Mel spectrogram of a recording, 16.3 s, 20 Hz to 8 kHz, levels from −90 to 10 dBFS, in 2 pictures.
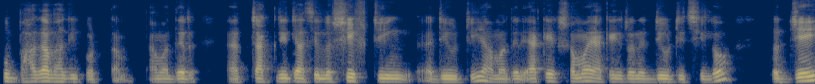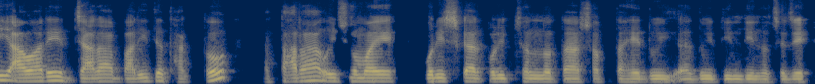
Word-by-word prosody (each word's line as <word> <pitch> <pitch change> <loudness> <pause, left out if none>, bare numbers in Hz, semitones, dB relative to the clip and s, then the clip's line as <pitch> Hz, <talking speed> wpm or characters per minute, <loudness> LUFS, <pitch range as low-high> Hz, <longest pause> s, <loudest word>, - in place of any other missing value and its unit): খুব 130 - -1 0.2
ভাগাভাগি 115 -2 +1
করতাম। 100 -1 -9 0.3
আমাদের 105 +1 0 0.7
চাকরিটা 115 +1 +2
ছিল 115 -1 +2 0.2
শিফটিং 125 -3 +2 0.5
ডিউটি 105 +1 -1 0.2
আমাদের 105 0 -2 0.2
একেক 120 +2 -2
সময় 125 +3 +1
একেক 110 +2 -4
জনের 110 -1 -1
ডিউটি 105 -1 0
ছিল। 100 -1 -7 0.6
তো - - -3 0.2
যেই 140 +4 +8 0.2
আওয়ার 125 +2 +5
এ - - +5 0.2
যারা 115 +2 +2 0.2
বাড়িতে 125 +5 0
থাকতো 105 +8 -2 0.5
আ - - -14
তারা 125 +4 +1 0.2
ঐ - - +2 0.2
সময়ে 120 0 +4 0.4
পরিষ্কার-পরিচ্ছন্নতা 110 -2 0 0.2
সপ্তাহে 105 0 -4
২ 105 0 +1 0.2
আ - - -1
২-৩ 105 0 -1
দিন 105 -1 +1
হচ্ছে 100 +1 -7
যে 105 - +3
110 Hz, 125 wpm, -24 LUFS, 105-120 Hz, 0.7 s, যেই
